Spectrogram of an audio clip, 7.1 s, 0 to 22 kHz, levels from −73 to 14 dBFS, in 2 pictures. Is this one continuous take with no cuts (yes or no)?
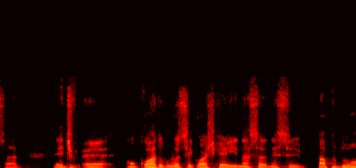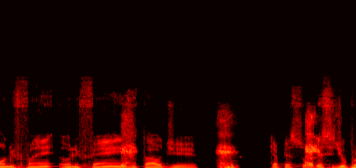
no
